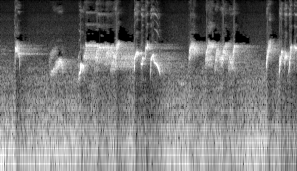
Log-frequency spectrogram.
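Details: Red-whiskered bulbul, Hue singing style, used for teaching young birds the song: energetic whistled phrases with rising and falling loops, some dropping slurs and faint high tinkling notes, repeated in several bursts over six seconds against a low hum.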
